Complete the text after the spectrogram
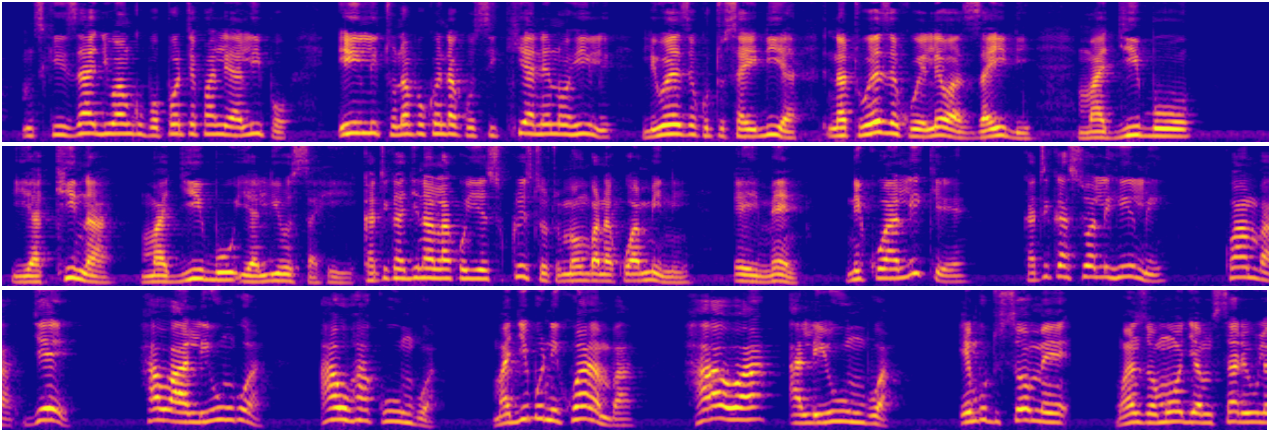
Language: Swahili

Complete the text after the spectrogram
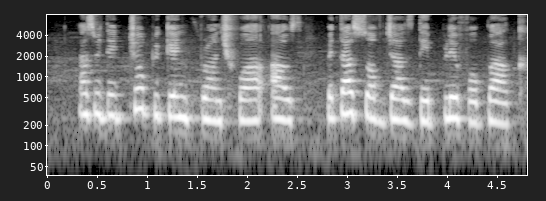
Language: Nigerian Pidgin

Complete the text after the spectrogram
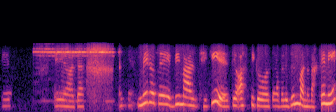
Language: Nepali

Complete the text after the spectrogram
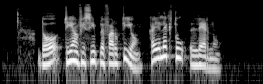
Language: Esperanto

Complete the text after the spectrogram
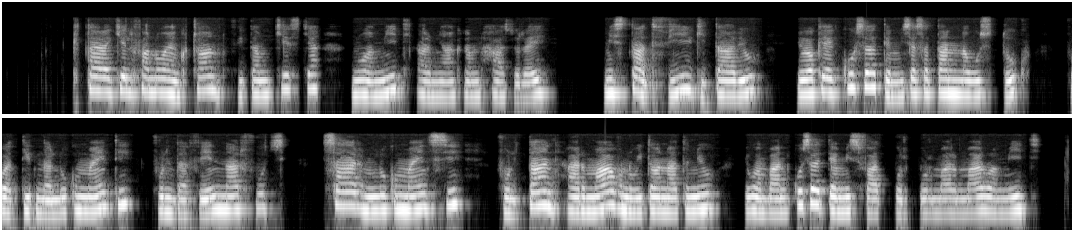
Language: Malagasy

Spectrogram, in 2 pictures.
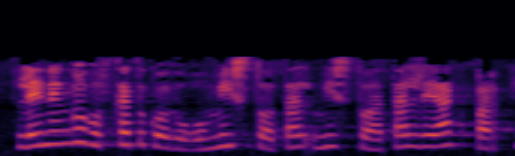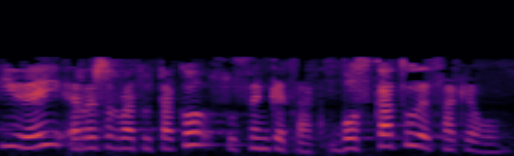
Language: Basque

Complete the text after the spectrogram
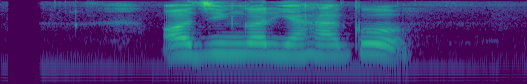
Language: Nepali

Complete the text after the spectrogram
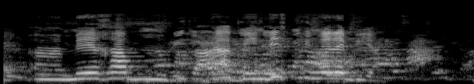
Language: Georgian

